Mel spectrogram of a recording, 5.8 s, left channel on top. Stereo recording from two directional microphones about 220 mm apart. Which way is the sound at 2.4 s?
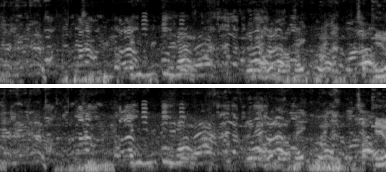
5° right (ahead or behind).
